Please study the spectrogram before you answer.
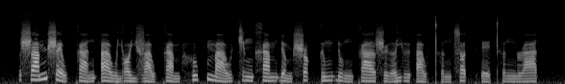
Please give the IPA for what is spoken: ʂ a˧˥ m ʂ ɛ˨˩˨ w k a˨˩˦ n ʔ a˨˩ w j ɔ˨˩ j v a˨˩˨ w k a˨˩˨ m h u˦˥ p̚ m a˨˩˦ w c ə˧ ŋ x a˧ m ɗ ə˨˩˨ m ʂ ɔ˦˥ k̚ ʔ ɨ˧˥ m ɗ u˨˩˨ ŋ k aː˧ ʂ ɨ˨˩˦ ə̯ j ɨ˧ ʔ a˨˩ w t̪ʰ ə˨˩˦ ŋ s ɔ˦˥ t̚ ʔ e˨˩˨ t̪ʰ ə˧ ŋ ɹ a˦˥ t̚

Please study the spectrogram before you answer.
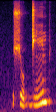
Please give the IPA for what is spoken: ʃ o˧˩˧ b d͡ʒ ẽ˨˥ b

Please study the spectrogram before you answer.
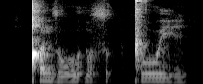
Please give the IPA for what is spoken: ǃʰ ə˦ n z uː˨˦ ɗ u˨ s | ǁ uː˧ j i˨

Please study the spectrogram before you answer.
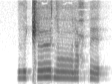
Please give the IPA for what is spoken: ð ɨ ǁ œː d ɑ̃ː ɾ ɑ ħ p ɛ

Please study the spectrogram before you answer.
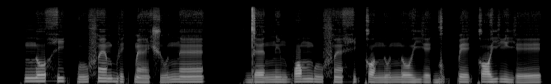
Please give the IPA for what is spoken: n o˦ h i˦˨ k͡p u˨˦ f ɛ̃˦ b e˧ k͡p ɛ̃˨ ʃ u˨˦ n ɛ̃˦ | d ɛ˧ n ĩ˧ b ɔ˦ m u˧ f ɛ̃˧ h i˦ k ɔ˧ n u˧ n o˧ j e˧ ɡ u˦ k͡p e˧ k ɔ˦ j i˦˨ j e˨˦

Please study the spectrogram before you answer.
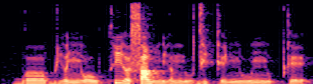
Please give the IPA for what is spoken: b ɤː˧ b i˩˧ ə̯ ɲ oː˩ w t̪ʰ i˥˨ ə̯ s a˥˨ w n i˩˧ ə̯ n u˩ d i˥˨ k e˩ ɲ uː˧˥ ɲ u˧˩ p̚ k e˧˩

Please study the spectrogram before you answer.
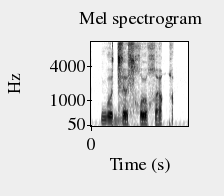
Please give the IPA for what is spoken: w ʊ˦˨ d͡z ə˧˩˧ s χ u˨˩ χ ə˩˥ q

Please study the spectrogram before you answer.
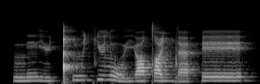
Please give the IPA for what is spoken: ɯː˩˧ ŋ j y˩ ǃʰ ɯː˧˥ c y˥ l oː˩ j y˩˧ tˤ e˧ ʎ d æ˩ h eː˥

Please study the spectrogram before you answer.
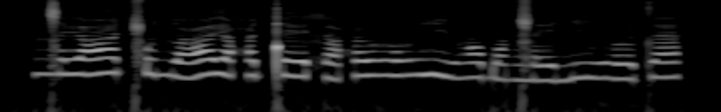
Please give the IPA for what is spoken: ŋ͡ǀ eː˧ ʕ æ˦ ǁ o˧ ɲ ɔ˨ ʕ eː˦˨ ħ i˧ ǃ eː˧ ɬ ɜ˨ ħ ɵː˦ ɦ o˦ ɦ iː˦˨ ɦ ɔ˧ dˤ ɜ˨ ŋ͡ǁ eː˨ ɲ iː˧ ɦ ɵː˧ t æ˦

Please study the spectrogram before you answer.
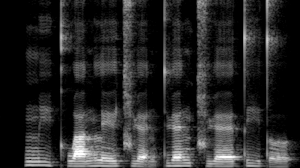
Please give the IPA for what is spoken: m i˥˩ kʰ w a˧˥ n l e˧˥ ɪ̯ t͡ɕ ɥ ɛ̰˨˩ n t̪ ɥ ɛ˥ n t͡ɕ ɥ ɛ˧˥ t̪ i˥˩ t̪ ɤ˩

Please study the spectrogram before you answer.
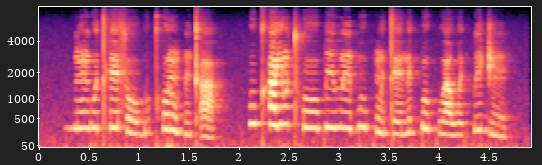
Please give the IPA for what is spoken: ɡ͡b ũ˦ ɡʷ i˦ tʰ e˦ s oː˨ ɡ u˦ kʰ o˦ ɾ ũ˨ p ĩ˨ kʼ a˨ | u˦ kʰ a˦ j ũ˦ tʰ oː˦ p i˦ β ĩ˦ ɓ u˦ kʷ ĩ˨ t e˨ n ɪ˦ k͡p ʊ˦˨ kʷ aː˨ w ɪ˨ k͡p i˦ d͡ʒ ĩ˨

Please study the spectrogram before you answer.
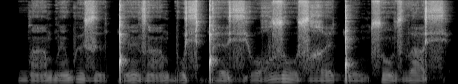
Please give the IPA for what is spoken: w ã˨˩˦ b ɛ̃˨˦ w ʏ˩˧˩ z ɘ˨˩˦ ǃ ɛ̃˩˧˩ z ã˨˩˦ b o˩˧˩ sʲ ɡ͡ǃ ɛ˧˩ zʲ o˩˧˩ ʁ z o˥˨ z ʁ ɛ˨˦ ŋ͡ǃ o˧˩ m s õ˥˨ z ð a˥˨ sʲ

